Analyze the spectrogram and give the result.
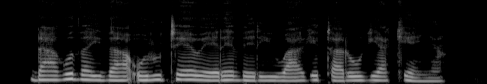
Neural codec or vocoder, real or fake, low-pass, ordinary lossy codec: none; real; none; none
